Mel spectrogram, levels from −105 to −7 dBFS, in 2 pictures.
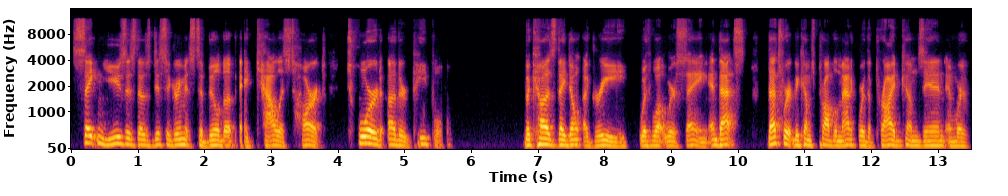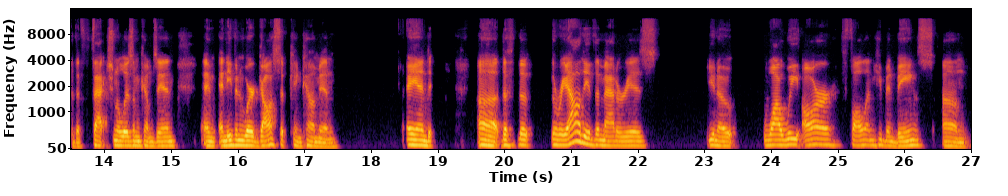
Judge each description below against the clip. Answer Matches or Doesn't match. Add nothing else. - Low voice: Matches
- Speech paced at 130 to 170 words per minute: Matches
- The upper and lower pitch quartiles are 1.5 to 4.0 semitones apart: Matches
